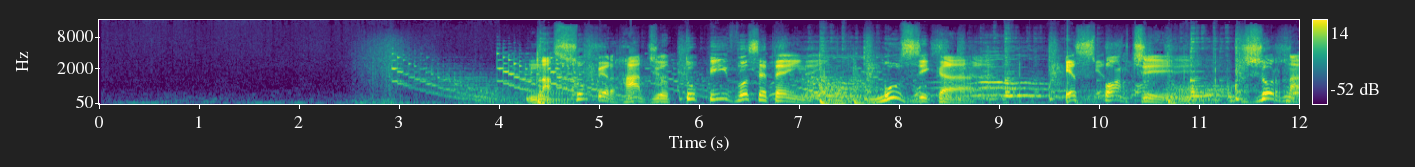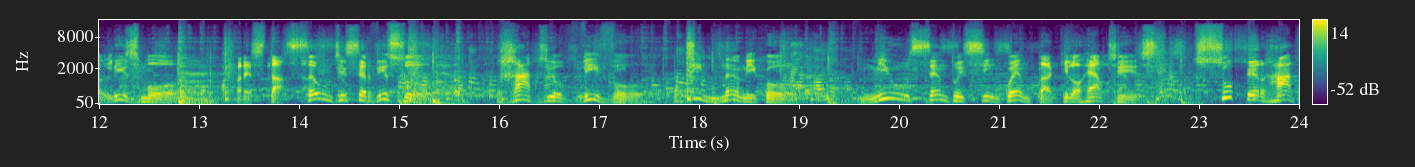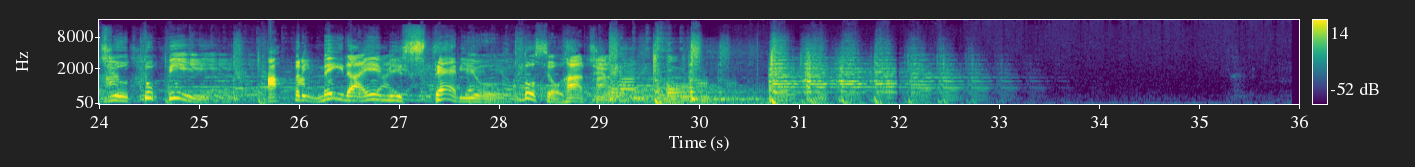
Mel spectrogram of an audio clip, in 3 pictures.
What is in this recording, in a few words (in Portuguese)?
Vinheta; Radio Tupi; 1150 kHz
